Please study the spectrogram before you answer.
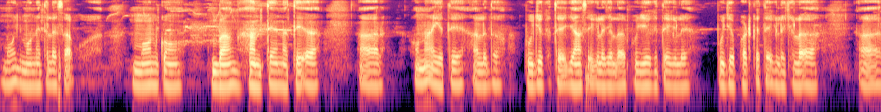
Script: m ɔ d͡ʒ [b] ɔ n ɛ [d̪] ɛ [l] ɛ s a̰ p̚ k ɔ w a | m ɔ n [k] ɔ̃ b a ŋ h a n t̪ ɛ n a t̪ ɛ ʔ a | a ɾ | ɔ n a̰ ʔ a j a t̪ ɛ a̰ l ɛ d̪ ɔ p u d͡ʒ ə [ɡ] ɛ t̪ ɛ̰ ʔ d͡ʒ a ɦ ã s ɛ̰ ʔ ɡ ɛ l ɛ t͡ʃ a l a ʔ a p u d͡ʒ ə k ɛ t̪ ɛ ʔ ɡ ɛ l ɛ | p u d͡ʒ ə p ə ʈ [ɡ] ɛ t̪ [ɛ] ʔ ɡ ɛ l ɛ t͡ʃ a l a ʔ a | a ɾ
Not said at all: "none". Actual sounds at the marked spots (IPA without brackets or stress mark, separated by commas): m, t̪, l, k, k, k, ɛ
